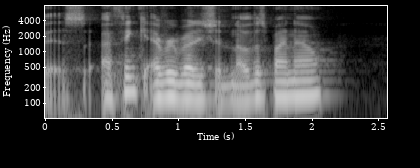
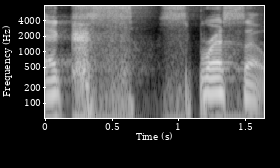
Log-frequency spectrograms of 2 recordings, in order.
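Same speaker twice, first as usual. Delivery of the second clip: mocking "expresso" pronunciation, louder; 3 semitones higher, 5 dB louder than usual. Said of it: "no X".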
